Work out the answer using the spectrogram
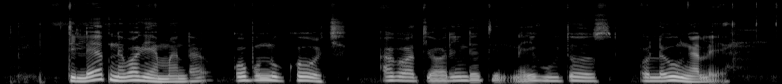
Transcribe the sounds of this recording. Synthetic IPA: t̪i˨lɛ˦t̪nɛ˨wa˦ɣɛ˨ma˨nda˨ | ko˦b̬u˦nu˨ko˦˨t͡ʃ | a˦kɔ˦t̪jɔ̰˨ɾi˦nde˦t̪i˦nɛ̰˨ɪ˦ɡu˨t̪o˦s | o˨le˦u˦ŋa˨lɛ̰˨

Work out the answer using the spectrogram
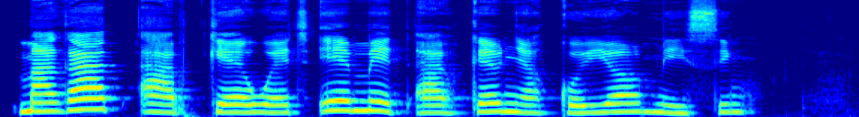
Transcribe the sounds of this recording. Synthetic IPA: ma˨ɣa˦t̪̚a˨p̚kɛ˨wɛ˨t͡ʃe˦me˦t̪a˨p̚kɛ˦ɲa˨ko˨jɔ˦mi˨si˦ŋ

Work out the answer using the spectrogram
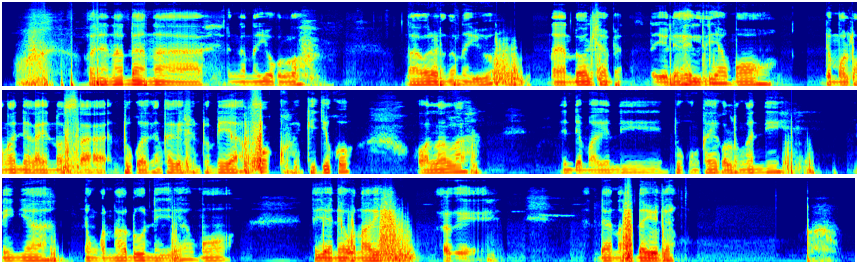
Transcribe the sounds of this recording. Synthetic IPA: wa˦ɾa˨na˦da˦na˦˨ɾi˨ŋa˨na˨jo˦kɔ˨lɔ˦ | na˨wa˦ɾa˨ɾi˨ŋa˦na˨jo˦na˨ja˨ndɔ˦lt͡ʃa˦mpa˨na˨sda˦jɔ˨li˦he˦ldi˨ja˨mɔ˦ | dɛ˨mɔ˨lɔ˨ŋa˦nia˨ka˨i˨nɔ˦sa̰˨ntu˦ku˨a˨kɛ˦ŋka˦jka˨ʃu˦ntu˦mi˦ja˨fɔ˦kki˨d͡ʒi˦kɔ˦wa˨la˦la˦ | nɛ˨ndɛ˨ma˨kɛ˨ni˦ntu˦ku˨ŋka˦i˦kɔ˨lɔ˨ŋa˦ni˦ | ni˦ɲanɛ˦ŋɡɔ˨nadu˦nɛ˨d͡ʒ̰ja˨mɔ˦ | nɛ˦d͡ʒa˨ni˦a˦βɔ˨na˦ɾi˦kaɡɛ | ndɛ˦a˦na˨sda˦ju˨lɛ˦ŋ

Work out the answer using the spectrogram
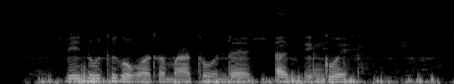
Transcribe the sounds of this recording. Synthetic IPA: mi˦nu˦ti˦kɔ˨bɔ˨t̪ɔ˨ma˨to˦ndɛ˨ka˦i˦˨ŋɡwe˦˨k

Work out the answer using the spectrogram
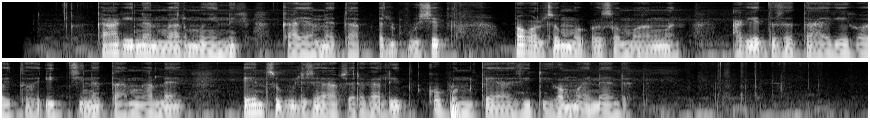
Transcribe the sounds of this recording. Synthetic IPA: ka˦ki˨nɛ˦˨nma˨lmo˨i˨nɪ˦kka˨ja˨mɛ˨ta˨p̚e˦lpu˨ʃe˦k̚ | pɔ˦kɔ˨lso˦mʊ˨ka˦kso˨mʊ˦ka˦ŋwa˦˨na˦ke˨tɪ˦s̬e˨ta˦˨ke˨kɔ˨jtɔ˦ʔi˨t̚t͡ʃi˨ne˦ta˨pŋa˨lɛ˦k̚e˦nsu˦ku˦li˨˦ʃ̬e˦ka˨pse˨ɾʔi˨ka˦li˦tko˨pu˨nkɛ˦ja˦s̬i˨di˦ko˦mwa˨i˨nɛ˦ndɛ˨t

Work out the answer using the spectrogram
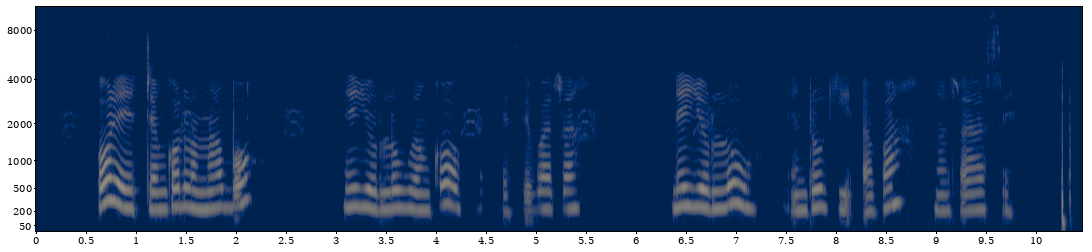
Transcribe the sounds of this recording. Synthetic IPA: o˦ɾɛ˨tɛ˨ŋɡɔ˦lɔ˨na˦βɔ˦ | ne˦jo˨lo˦wɛ˨ŋɡɔ˦β | e˨si˨˦βa˦ɾa˦ | ne˦jo˨lo˦u˨ | e˨ndo˦ɣi˨ʔa˨βa˦ | na˨ɾa˦sɛ˨

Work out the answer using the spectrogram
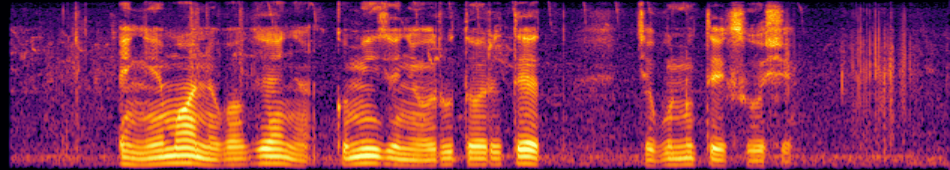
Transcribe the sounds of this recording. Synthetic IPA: e˨ŋe˦ma˦ne˨βa˦kɛ˦ɲa̰˨ko˦mi˦t͡ʃe˨ɲo˨ɾu˦to˧ɾi˦te˦t̪̚ | t͡ʃe˨bu˦nu˦te˨kso˦ʃe˨

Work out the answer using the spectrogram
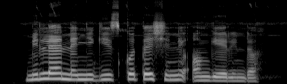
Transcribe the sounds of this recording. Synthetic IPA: mi˦lɛ˦nɛ˨ɲi˦ɡi˦sko˦te˦ʃi˨˦nɪ˦ʔɔ˨ŋɡe˨ɾi˨ndɔ˨

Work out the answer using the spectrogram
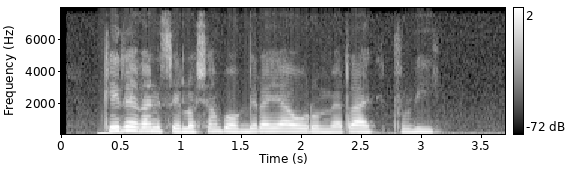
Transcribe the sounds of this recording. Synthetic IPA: ke˦ɾe˦ɣa˦ni˨se˨lɔ˨ʃa˦mbɔ˨ɡɪ˦ɾa˦ja˦o˨ɾo˨mɛ˨ɾa˦˨ki˨tu˨ɾi˦

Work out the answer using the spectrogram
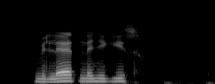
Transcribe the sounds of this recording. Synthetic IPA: mɪ˨lɛ˦t̪nɛ˦ɲiɡi˦s

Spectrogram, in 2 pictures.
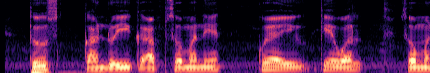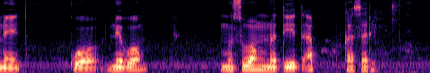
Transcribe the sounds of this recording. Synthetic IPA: tu˦ska˨ndo˨ji˦kapsomanet̪̚ | ko˦jajkewa˦l | soma˨ne˨t̪ | kwo˦ne˦bo˦ | muswa˦ŋno˨t̪it̪a˦p̚kasa˦ɾi

